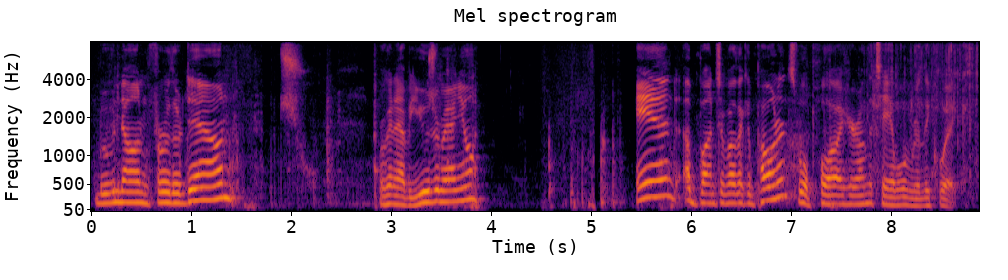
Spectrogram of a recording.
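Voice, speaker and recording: A man's voice: fairly high pitch, very animated, normal speed, long pauses, a little mellow, a little hiss or hum. An American man in his thirties presenting a product overview to camera in a casual, explanatory way. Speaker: product reviewer and presenter for a motorcycle gear shop. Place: indoor video studio set.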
